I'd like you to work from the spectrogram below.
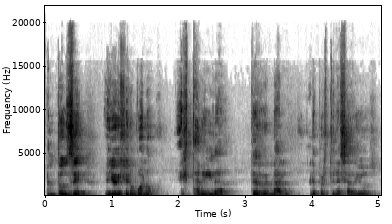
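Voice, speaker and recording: A man talks through a Bible study in an earnest way, slowing down and leaning on the verses he quotes. His voice is dark and mellow, and it rings around a roomy space. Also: on the high side. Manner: earnest, slows and stresses key phrases when quoting scripture. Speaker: pastor. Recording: echoey room.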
